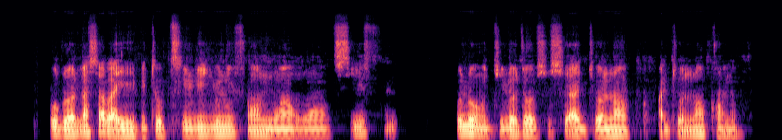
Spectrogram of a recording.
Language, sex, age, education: Yoruba, male, 15-29, tertiary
